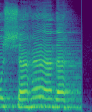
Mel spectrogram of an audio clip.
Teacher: جب گول تا پر آیت کرتے ہیں تو گول تا ہا بن جاتی ہے، اس لیے اس کو شہادہ پڑھا ہے۔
